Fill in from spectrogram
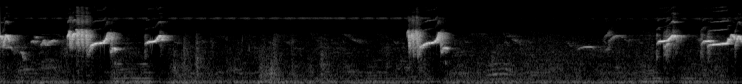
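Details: Oriental magpie-robin showing signs of coming into breeding condition gives short, loud bursts of shrill, harsh and rising whistled notes separated by quiet gaps of several seconds, over a steady faint high-pitched hum.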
